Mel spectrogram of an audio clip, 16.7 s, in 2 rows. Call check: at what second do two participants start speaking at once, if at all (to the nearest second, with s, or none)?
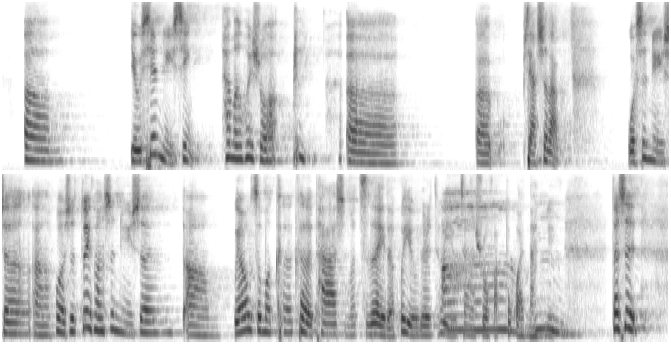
14 s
